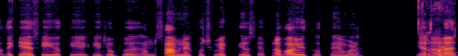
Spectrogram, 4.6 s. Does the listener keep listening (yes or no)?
yes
